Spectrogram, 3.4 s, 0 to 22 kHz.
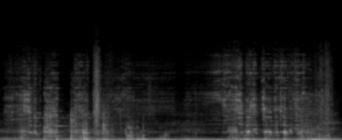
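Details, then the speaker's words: Razor SX500 with added pit-bike hydraulic disc brakes and a custom swing arm, wheel spun by hand: uneven scraping and thumping each turn. The rotor screws catch the caliper mount because no wheel spacers are fitted yet. "you hear a little you hear more you hear the thumping so that's happening because these screws here that hold on the disc brake to the rim are just slightly hitting that silver mount for the caliper"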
